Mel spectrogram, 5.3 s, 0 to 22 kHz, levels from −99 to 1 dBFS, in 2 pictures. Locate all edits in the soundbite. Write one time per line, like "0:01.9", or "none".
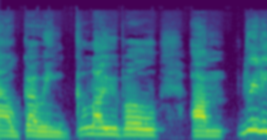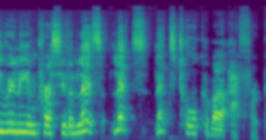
0:02.3
0:03.3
